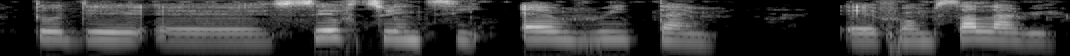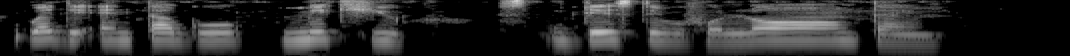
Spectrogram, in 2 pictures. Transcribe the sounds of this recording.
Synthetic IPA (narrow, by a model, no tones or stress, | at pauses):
todeɛseftwɛ̃ntiɛvɹitãɪ̃m | ɛfɹɔ̃msalaɹiwɛdeʔɛ̃ntaɡo | mekʰju | destebufɔlɔ̃ŋtãɪ̃m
